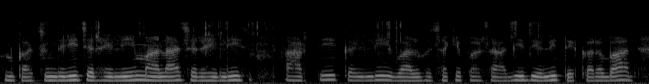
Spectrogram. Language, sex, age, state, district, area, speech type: Maithili, female, 18-30, Bihar, Muzaffarpur, rural, spontaneous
